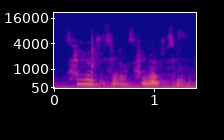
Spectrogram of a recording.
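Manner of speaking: breathy whispered begging; whispered plea. Retold or imitated. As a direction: plead in a whisper. Desperate prayer imitated. (속삭이며 애원하듯)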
